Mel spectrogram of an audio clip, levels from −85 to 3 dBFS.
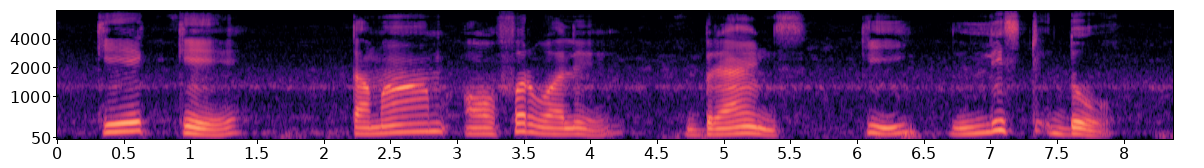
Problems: none marked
